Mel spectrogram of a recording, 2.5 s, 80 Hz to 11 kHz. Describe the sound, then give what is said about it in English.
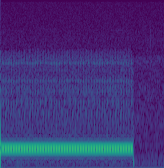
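A steady, unbroken telephone dial tone hums at a constant pitch for about two seconds as a late call is placed to the 9X service line, then cuts off abruptly, leaving faint line hiss. “Well, if you call really late, all right, like we're going to call now, you waste a lot of time to find out they're closed.”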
